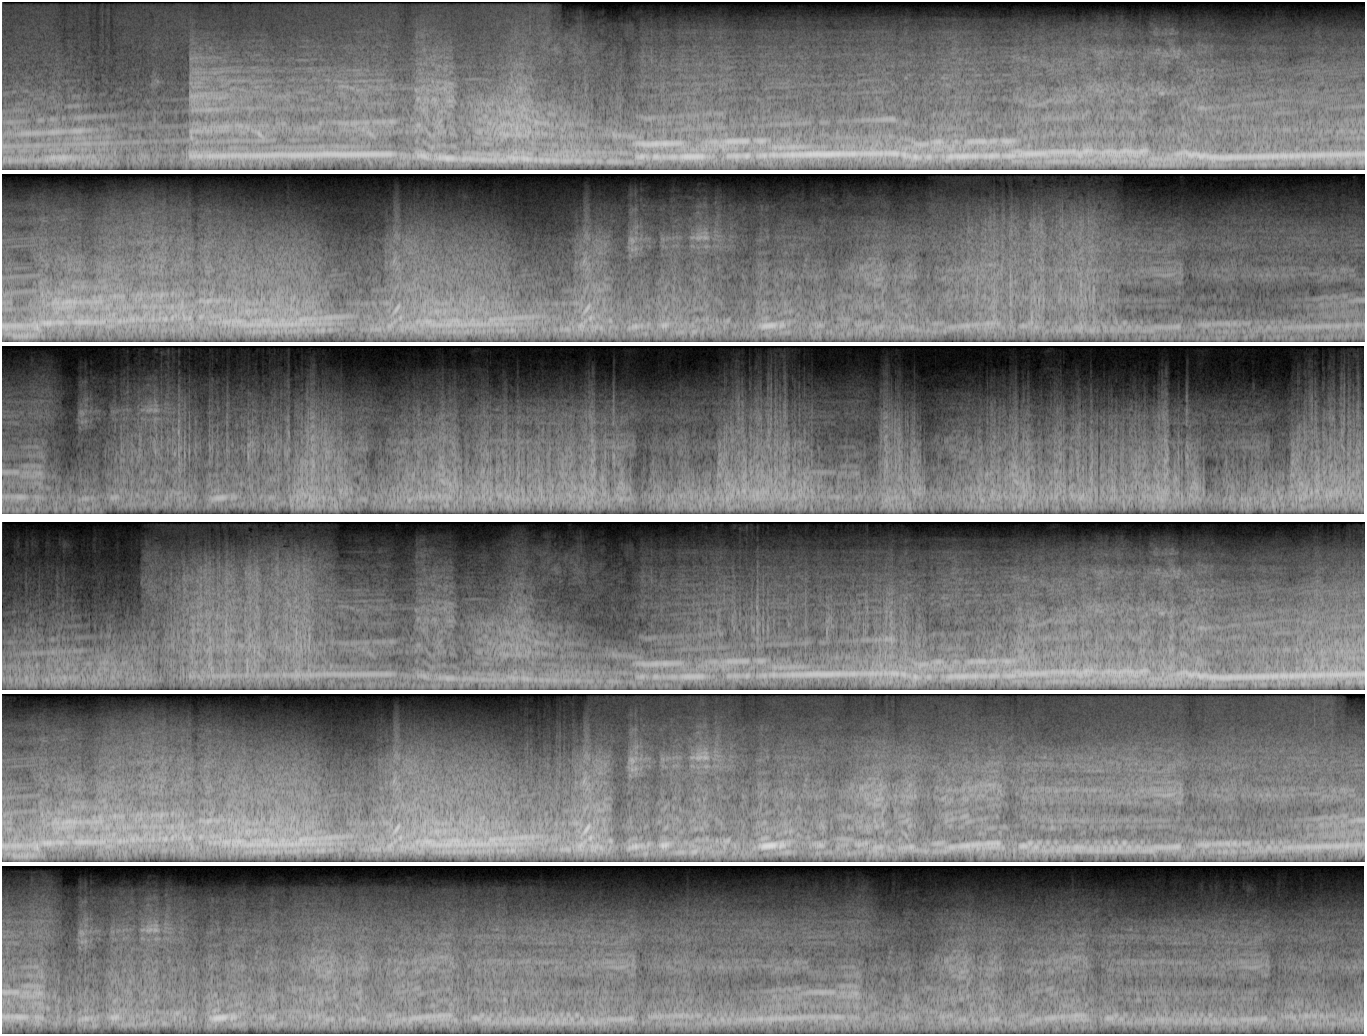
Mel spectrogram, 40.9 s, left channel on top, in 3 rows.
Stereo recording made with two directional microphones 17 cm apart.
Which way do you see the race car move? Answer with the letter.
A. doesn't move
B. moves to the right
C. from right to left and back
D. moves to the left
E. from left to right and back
B.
